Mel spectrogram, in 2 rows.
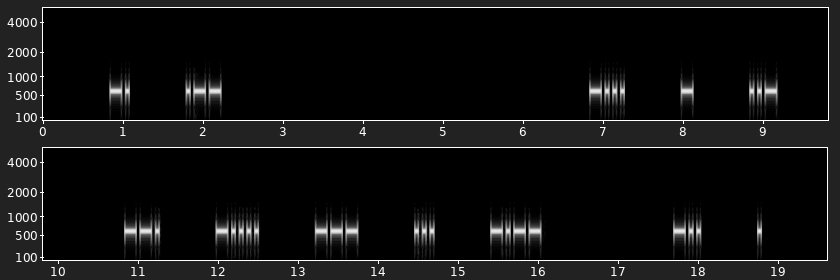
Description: Morse code, heard as a keyed tone, about 25 wpm, spaced as for 10 wpm, 600 Hz. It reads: NW BTU G6OSY DE
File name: QSO409 10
